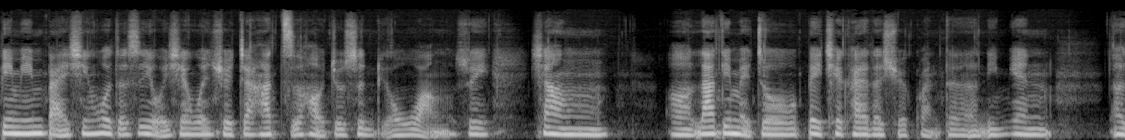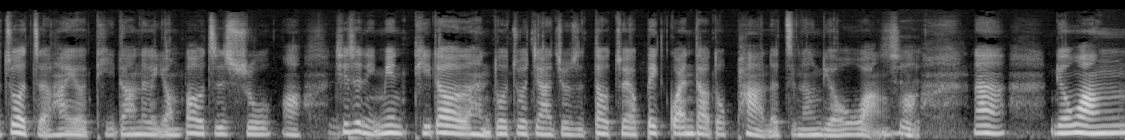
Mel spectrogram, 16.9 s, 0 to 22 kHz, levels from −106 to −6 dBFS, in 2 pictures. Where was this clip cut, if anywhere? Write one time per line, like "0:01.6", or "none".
none

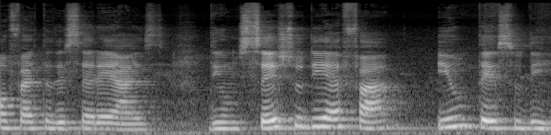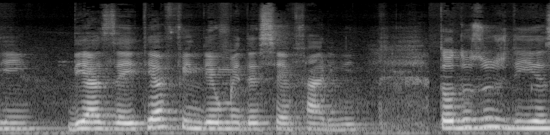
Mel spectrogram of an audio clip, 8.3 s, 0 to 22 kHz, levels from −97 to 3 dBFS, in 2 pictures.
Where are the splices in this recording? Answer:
0:07.3

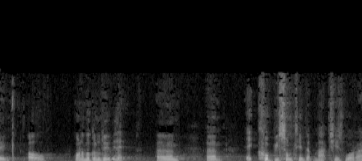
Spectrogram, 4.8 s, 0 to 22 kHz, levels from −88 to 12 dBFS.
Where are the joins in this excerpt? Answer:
0:00.9

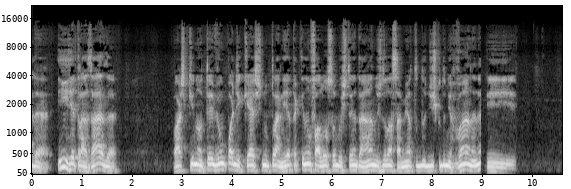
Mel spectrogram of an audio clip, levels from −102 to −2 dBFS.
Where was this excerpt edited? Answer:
0:09.0

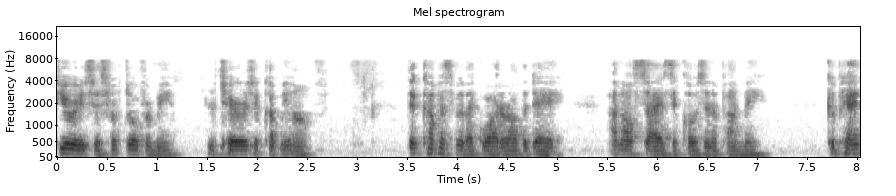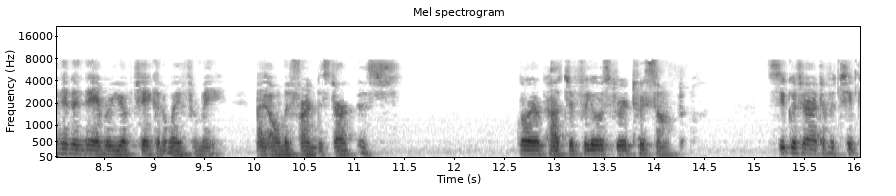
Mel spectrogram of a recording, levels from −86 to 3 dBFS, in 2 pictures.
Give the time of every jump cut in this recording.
none

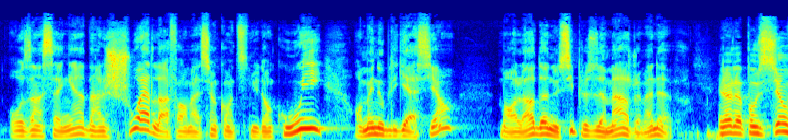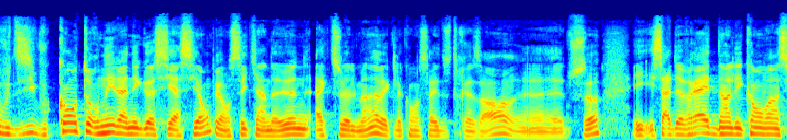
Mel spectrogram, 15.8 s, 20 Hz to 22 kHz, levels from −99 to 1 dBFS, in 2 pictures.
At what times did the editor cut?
none

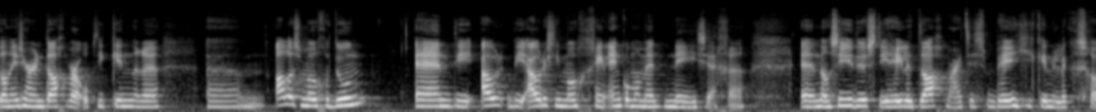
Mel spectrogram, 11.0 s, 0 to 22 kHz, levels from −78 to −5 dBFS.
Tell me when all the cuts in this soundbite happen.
none

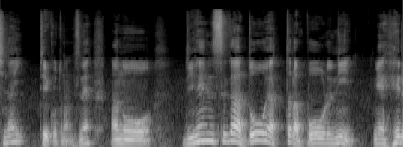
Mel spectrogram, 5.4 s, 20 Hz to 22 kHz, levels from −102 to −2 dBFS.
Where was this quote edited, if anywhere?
0:01.4

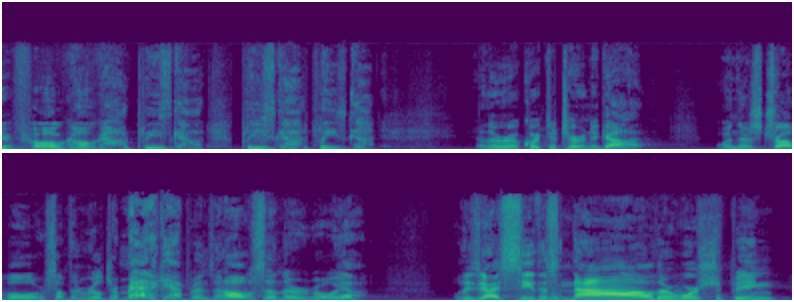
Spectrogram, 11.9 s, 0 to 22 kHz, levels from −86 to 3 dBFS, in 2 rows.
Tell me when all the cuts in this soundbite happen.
none

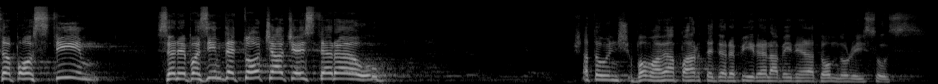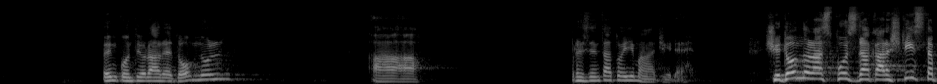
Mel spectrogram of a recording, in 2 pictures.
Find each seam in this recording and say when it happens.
0:16.9

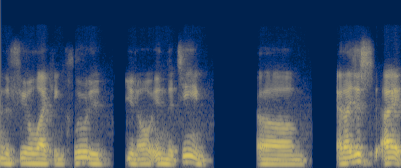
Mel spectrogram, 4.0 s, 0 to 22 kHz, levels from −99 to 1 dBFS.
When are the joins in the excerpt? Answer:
none

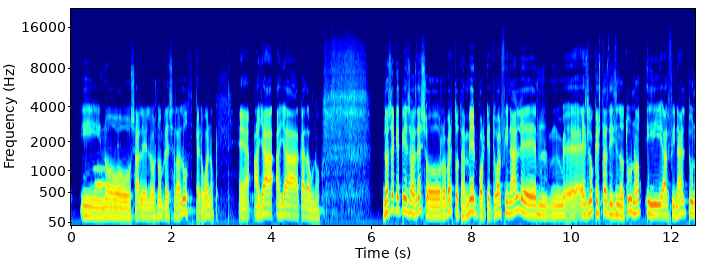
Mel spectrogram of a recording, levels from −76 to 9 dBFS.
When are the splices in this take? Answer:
0:09.3
0:11.4

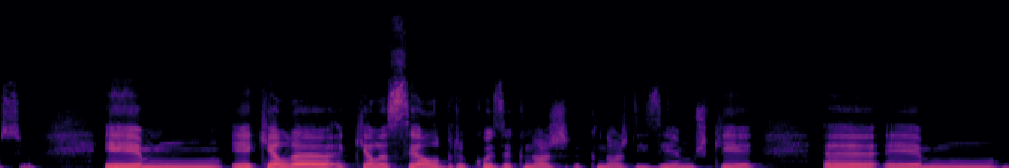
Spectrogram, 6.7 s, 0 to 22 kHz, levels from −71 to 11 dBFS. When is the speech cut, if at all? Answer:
none

